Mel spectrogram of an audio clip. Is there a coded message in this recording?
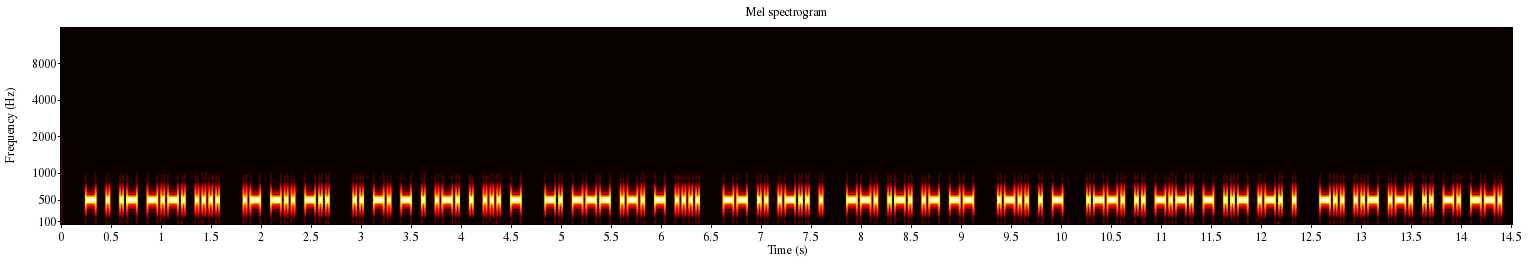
Yes: Morse code from 0.2 to 14.4 s, heard as a keyed tone, about 34 wpm, 500 Hz. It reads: TEACH ADD INTEREST NORTH MILE GRAM LET PICTURE DURING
